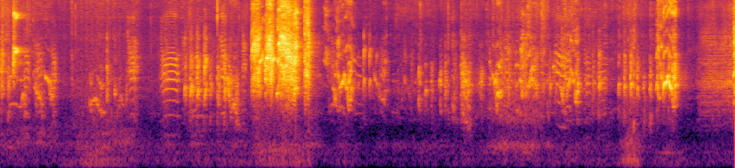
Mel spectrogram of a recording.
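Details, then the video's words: Lovebirds chirping while eating boiled rice: harsh squawks and chattering chirps in irregular bursts, with scratchy feeding noises and a few clear whistled notes. "Birds chirping sounds Lovebirds eating food"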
